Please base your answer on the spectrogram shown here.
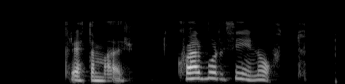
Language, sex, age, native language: Icelandic, female, 40-49, Icelandic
